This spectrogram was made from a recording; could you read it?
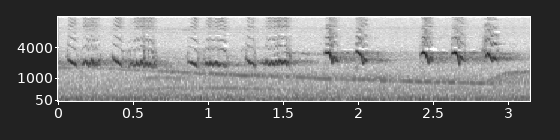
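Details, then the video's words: Northern mockingbird singing in Savannah, Georgia, on 12 October 2024; bright chirped notes repeated in quick series, then a higher, sharper phrase repeated several times, over a faint steady droning tone that slowly falls in pitch. "Northern mockingbird singing"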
